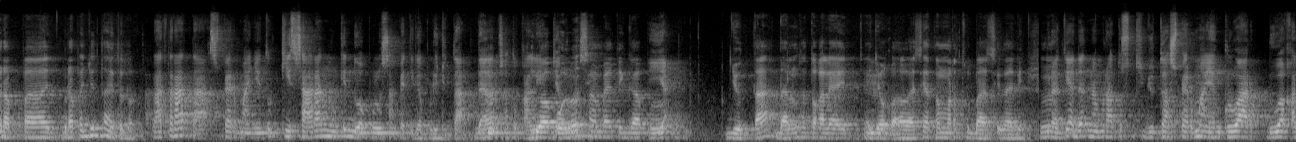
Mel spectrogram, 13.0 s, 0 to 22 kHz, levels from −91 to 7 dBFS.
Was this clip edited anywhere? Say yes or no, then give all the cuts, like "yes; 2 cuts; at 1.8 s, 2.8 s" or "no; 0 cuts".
yes; 2 cuts; at 1.4 s, 10.3 s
